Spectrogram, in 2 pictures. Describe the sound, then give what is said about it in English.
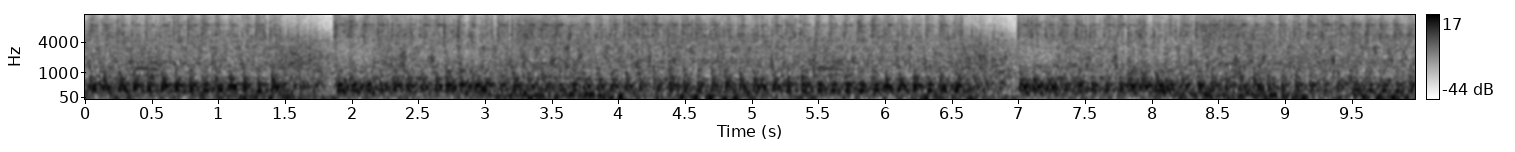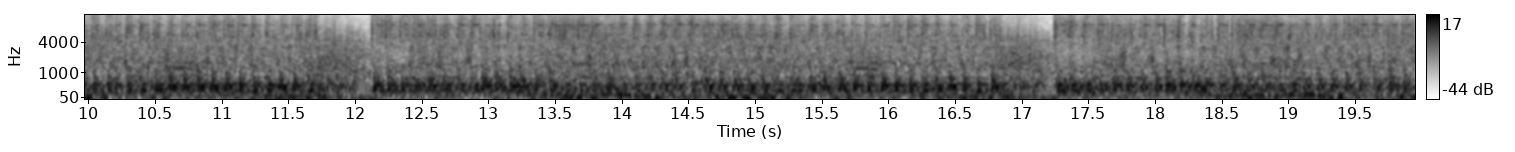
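Machine gun fire in long, loud, continuous automatic bursts, about five of them, separated by brief pauses, with no talking. “I heard you were in trouble, so I brought my machine gun with me.”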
